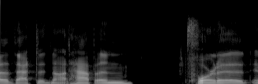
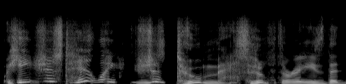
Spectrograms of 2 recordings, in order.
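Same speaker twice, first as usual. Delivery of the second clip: excited; 10 semitones higher, slower than usual. Real, not acted. Excited about two big threes.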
